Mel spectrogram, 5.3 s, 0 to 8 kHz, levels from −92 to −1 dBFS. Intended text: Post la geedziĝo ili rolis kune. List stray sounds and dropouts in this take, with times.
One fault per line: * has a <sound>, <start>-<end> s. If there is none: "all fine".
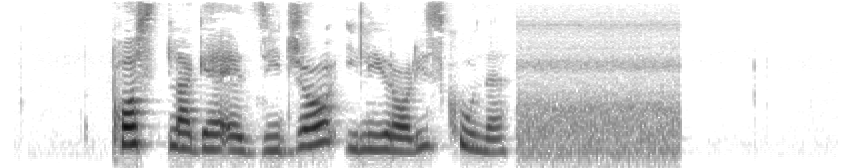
all fine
